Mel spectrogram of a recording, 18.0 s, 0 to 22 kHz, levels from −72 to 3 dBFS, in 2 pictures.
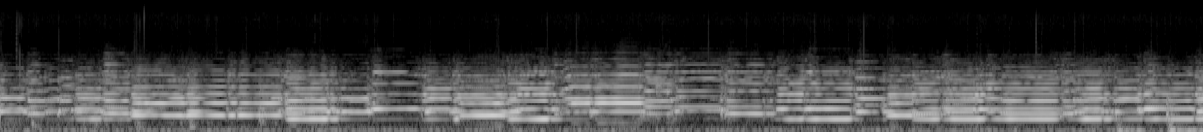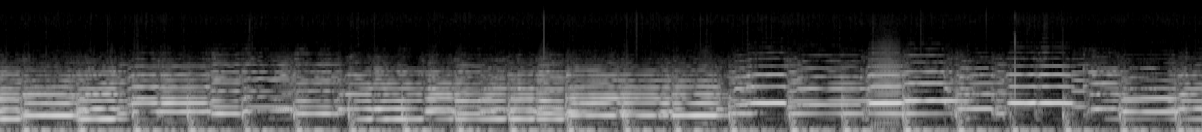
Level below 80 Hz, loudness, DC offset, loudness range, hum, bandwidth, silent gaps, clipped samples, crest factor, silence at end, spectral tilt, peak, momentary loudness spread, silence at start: -34 dBFS; -19 LUFS; under 0.1%; 2 LU; none; 16 kHz; none; under 0.1%; 14 dB; 0 s; -6.5 dB/octave; -4 dBFS; 6 LU; 0 s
